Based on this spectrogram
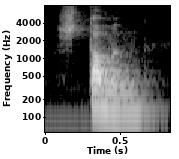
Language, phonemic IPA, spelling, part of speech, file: Dutch, /ˈstɑmə(n)/, stammen, verb / noun, Nl-stammen.ogg
- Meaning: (verb) 1. to descend 2. to derive; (noun) plural of stam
